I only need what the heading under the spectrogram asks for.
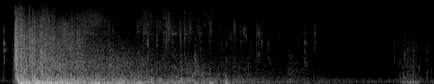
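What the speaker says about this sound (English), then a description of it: "he's also throwing a grenade at me" A grenade blows up in the Warzone shooter game, one loud close boom that hits suddenly and then rumbles and slowly dies away, with faint small noises trailing at the end.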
